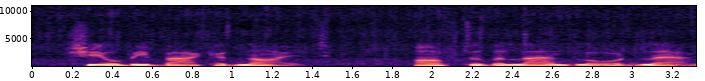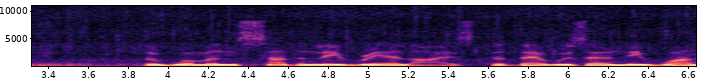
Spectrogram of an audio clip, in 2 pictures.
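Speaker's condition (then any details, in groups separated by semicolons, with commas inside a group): No condition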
